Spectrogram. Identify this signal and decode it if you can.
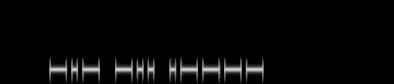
Morse code, heard as a keyed tone, about 22 wpm, 700 Hz. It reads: KD1
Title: USA Call Sign Prefixes - 22wpm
